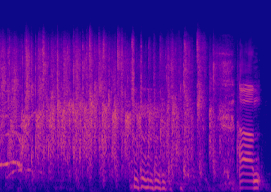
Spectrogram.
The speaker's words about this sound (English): Please give Ian a warm welcome.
